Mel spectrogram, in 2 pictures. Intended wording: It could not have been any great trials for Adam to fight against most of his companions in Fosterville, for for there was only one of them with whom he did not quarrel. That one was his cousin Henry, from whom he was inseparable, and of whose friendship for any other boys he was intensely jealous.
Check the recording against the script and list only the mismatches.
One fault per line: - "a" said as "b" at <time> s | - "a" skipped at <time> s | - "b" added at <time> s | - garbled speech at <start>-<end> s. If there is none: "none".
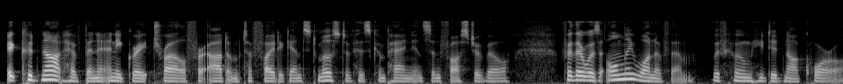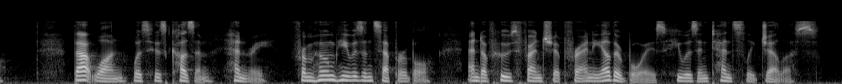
- "trials" said as "trial" at 1.5 s
- "for" skipped at 5.7 s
